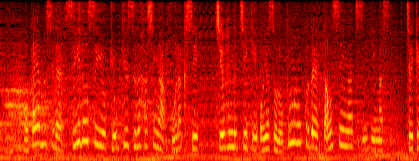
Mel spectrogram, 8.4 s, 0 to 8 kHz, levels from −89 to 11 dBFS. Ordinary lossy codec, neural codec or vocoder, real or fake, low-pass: none; codec, 16 kHz, 0.4 kbps, LongCat-Audio-Codec; fake; none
